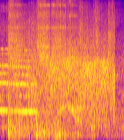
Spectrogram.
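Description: A loaded barbell with bumper plates dropped onto the lifting platform just after the start, followed by clapping and cheering for a made snatch.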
